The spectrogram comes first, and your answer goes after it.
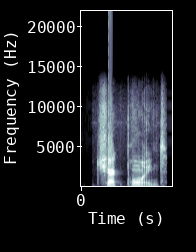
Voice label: "checkpoint", American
